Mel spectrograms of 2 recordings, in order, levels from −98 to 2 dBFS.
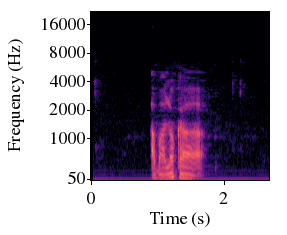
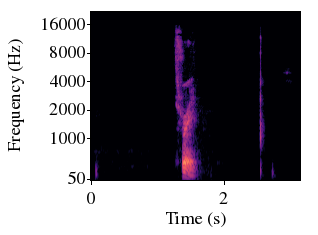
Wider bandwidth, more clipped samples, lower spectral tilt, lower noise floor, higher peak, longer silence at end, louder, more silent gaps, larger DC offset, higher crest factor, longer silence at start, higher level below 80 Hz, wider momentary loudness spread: second, 6.4 kHz vs 14.5 kHz; neither; first, -6.5 dB/octave vs -3.5 dB/octave; second, -67 dBFS vs under -90 dBFS; first, -12 dBFS vs -16 dBFS; second, 1 s vs 1.6 s; about the same, -32 LUFS vs -33 LUFS; neither; neither; about the same, 22 dB vs 24 dB; second, 0.9 s vs 1.25 s; first, -56 dBFS vs -88 dBFS; second, 7 LU vs 21 LU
